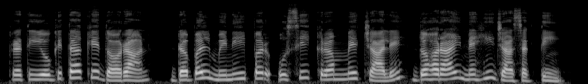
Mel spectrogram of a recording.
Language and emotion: Hindi, neutral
